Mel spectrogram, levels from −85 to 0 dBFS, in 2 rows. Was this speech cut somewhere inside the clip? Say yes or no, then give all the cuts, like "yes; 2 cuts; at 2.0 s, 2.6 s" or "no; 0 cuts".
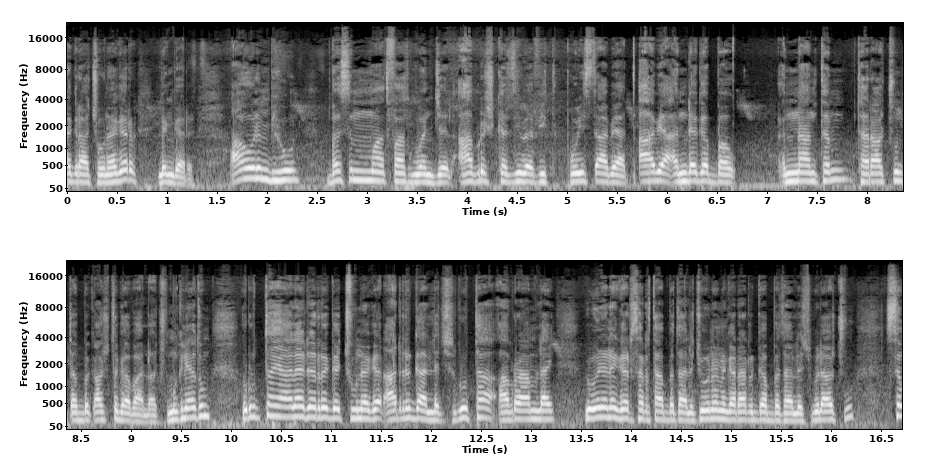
no; 0 cuts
